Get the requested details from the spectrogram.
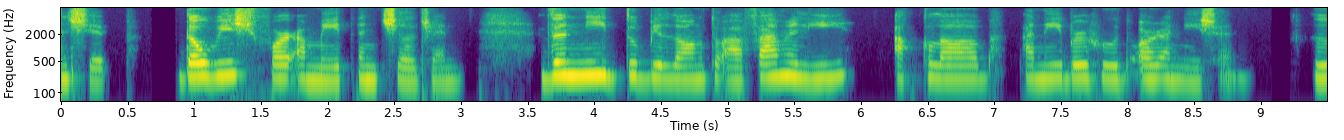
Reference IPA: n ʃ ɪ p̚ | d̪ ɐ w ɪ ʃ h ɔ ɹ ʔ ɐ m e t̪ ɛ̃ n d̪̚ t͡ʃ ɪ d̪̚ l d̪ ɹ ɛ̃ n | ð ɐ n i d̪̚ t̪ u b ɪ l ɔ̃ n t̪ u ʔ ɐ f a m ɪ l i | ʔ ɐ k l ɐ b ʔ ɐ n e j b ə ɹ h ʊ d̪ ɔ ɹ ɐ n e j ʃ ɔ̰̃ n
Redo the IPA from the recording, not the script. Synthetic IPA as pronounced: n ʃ ɪ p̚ | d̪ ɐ w ɪ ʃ f ɔ ɹ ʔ ɐ m e t̪ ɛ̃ n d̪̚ t͡ʃ ɪ l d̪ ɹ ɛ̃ n | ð ɐ n i d̪̚ t̪ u b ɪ l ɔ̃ ŋ t̪ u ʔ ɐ f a m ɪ l i | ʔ ɐ k l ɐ b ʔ ɐ n e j b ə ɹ h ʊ d̪ ɔ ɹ ɐ n e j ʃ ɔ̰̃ n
